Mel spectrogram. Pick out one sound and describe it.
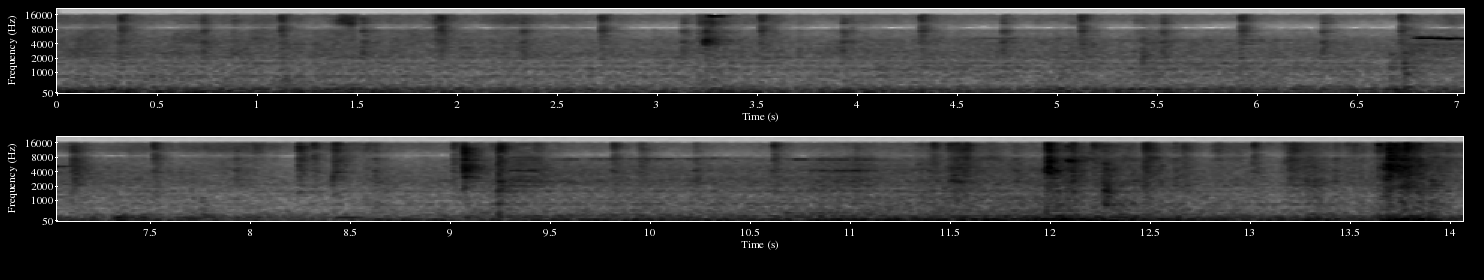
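The bus interior rattles and clicks over bumps in the road.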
